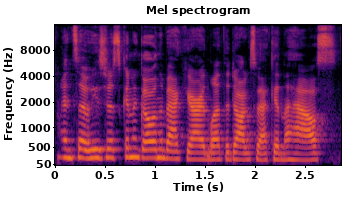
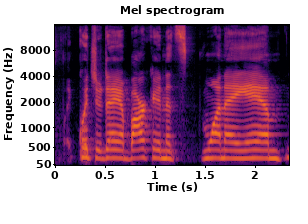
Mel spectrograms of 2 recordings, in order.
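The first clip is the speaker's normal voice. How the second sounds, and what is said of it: Put-on Houston accent. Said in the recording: “I have a terrible Houston accent.”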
